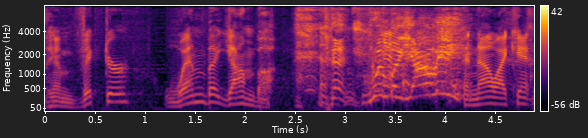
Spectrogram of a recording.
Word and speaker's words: Wembanyama: That's the legitimate pronunciation. Wembanyama, right? Yep. We got audio of the one guy going, Wembayami?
